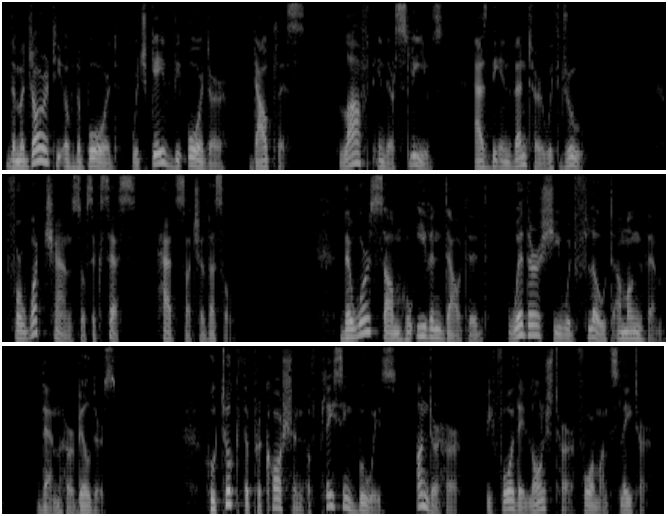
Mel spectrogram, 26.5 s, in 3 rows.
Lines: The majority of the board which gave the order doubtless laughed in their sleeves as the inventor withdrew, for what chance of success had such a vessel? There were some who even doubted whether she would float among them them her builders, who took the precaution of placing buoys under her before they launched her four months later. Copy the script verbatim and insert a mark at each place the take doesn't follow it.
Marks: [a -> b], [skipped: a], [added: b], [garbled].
The majority of the board which gave the order doubtless laughed in their sleeves as the inventor withdrew, for what chance of success had such a vessel? There were some who even doubted whether she would float among them them her builders, who took the precaution of placing buoys under her before they launched her four months later.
